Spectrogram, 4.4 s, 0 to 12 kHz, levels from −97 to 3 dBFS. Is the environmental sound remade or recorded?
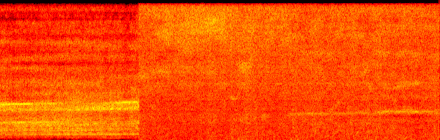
remade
